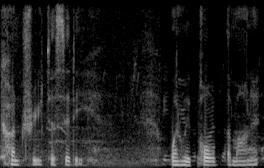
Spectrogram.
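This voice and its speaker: A woman talks in a medium pitch while noticeable background noise carries on. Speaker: podcast co-host.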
